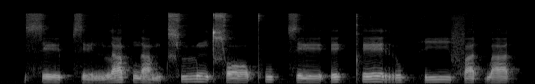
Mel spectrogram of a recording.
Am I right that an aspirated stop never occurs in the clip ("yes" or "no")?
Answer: no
